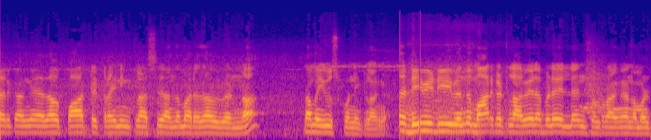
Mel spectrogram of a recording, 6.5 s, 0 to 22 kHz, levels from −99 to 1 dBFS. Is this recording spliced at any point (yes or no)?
yes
